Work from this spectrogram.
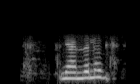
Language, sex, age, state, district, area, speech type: Malayalam, female, 18-30, Kerala, Thiruvananthapuram, rural, conversation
